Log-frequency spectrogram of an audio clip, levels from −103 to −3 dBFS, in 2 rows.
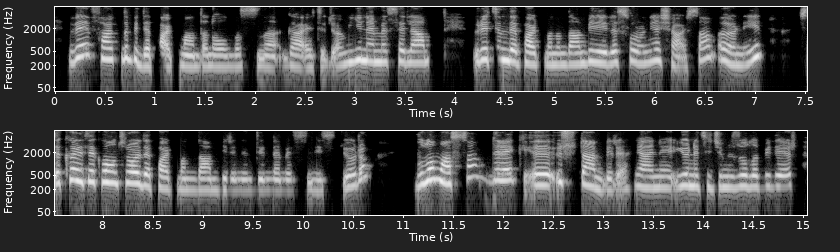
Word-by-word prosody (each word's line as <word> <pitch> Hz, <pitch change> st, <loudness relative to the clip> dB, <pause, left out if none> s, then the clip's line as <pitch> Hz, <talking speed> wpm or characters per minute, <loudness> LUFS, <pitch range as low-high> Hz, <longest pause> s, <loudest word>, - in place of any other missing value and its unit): ve 360 Hz, +9 st, +2 dB
farklı 300 Hz, 0 st, +2 dB
bir 290 Hz, -8 st, 0 dB
departmandan 195 Hz, 0 st, -1 dB
olmasına 195 Hz, -, -5 dB
gayret 185 Hz, -, -4 dB
ediyorum. 225 Hz, +4 st, -6 dB
Yine, 275 Hz, 0 st, +4 dB
mesela, 255 Hz, -1 st, 0 dB, 0.5 s
üretim 295 Hz, -1 st, +3 dB
departmanından 225 Hz, -2 st, 0 dB
biriyle 245 Hz, -2 st, +1 dB
sorun 245 Hz, -2 st, -3 dB
yaşarsam 285 Hz, +4 st, -3 dB
örneğin, 255 Hz, -, +1 dB, 0.4 s
işte, 300 Hz, -, +1 dB
kalite 340 Hz, -3 st, +4 dB
kontrol 310 Hz, -2 st, +5 dB
departmanından 205 Hz, -5 st, -2 dB
birinin 195 Hz, -1 st, -7 dB
dinlemesini 190 Hz, -1 st, -5 dB
istiyorum. 235 Hz, -, -1 dB, 0.5 s
Bulamazsam, 320 Hz, -, +5 dB, 0.2 s
direkt, 365 Hz, 0 st, +1 dB
eee, 270 Hz, 0 st, +4 dB
üstten 280 Hz, -9 st, +1 dB
biri, 200 Hz, -, -4 dB
yani, 230 Hz, 0 st, -3 dB
yöneticimiz 235 Hz, -2 st, -2 dB
olabilir, 250 Hz, +1 st, -2 dB
245 Hz, 120 wpm, -22 LUFS, 210-290 Hz, 0.5 s, kontrol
